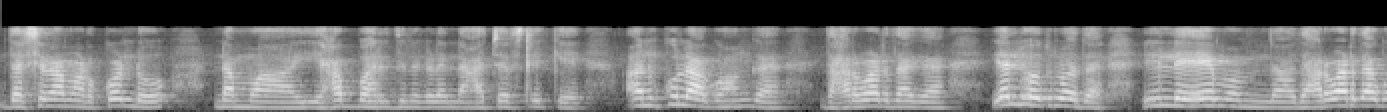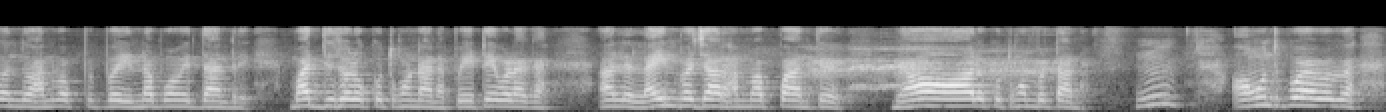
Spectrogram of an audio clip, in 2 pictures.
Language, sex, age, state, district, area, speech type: Kannada, female, 60+, Karnataka, Dharwad, rural, spontaneous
